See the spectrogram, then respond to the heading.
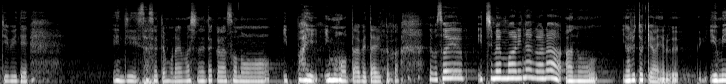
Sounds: people battle cry

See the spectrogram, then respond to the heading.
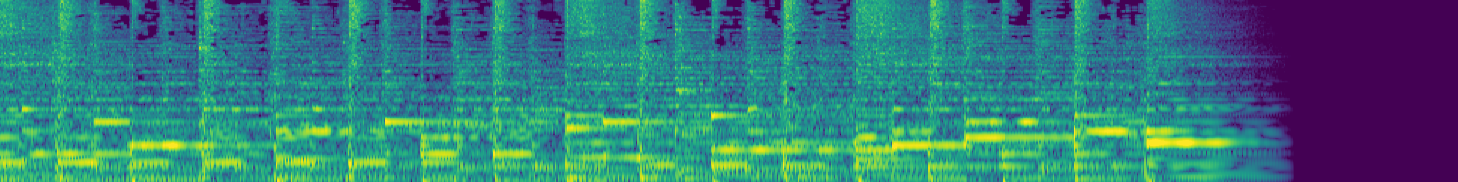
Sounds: Music

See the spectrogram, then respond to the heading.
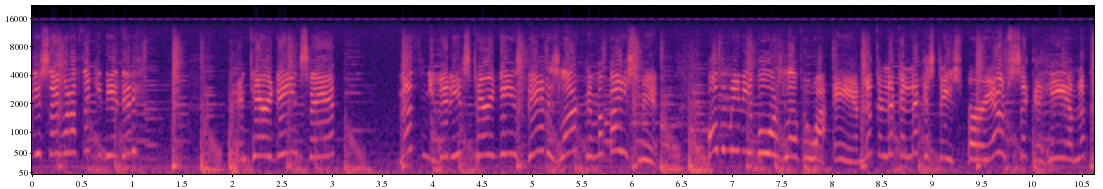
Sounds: Speech, Music

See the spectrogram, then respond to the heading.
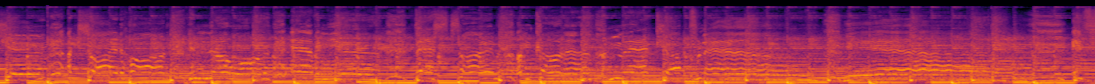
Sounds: Independent music, Music

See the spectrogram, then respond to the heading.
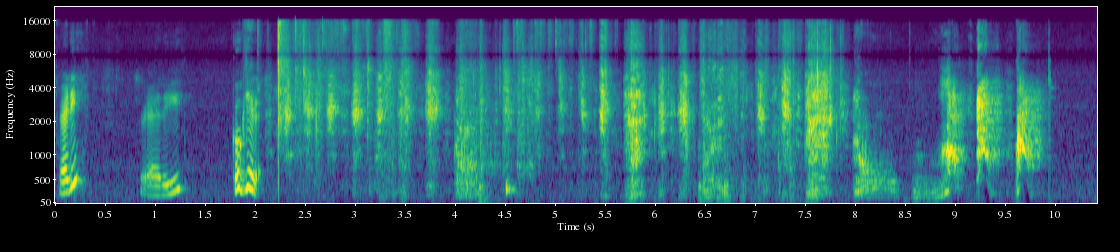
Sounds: Bow-wow, Dog, inside a small room, Speech, pets, Animal, Bark

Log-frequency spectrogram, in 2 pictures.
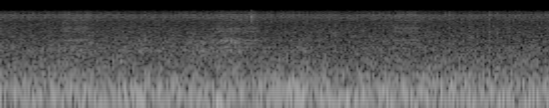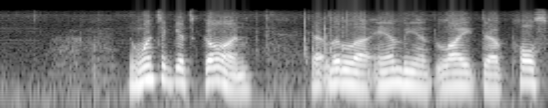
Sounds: Speech

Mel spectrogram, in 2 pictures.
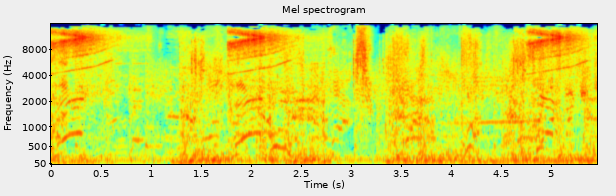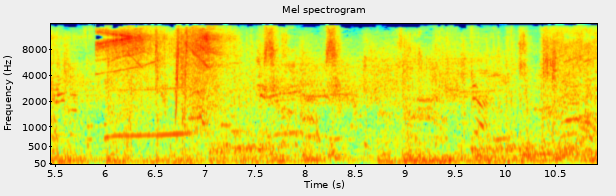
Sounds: Music, Smash

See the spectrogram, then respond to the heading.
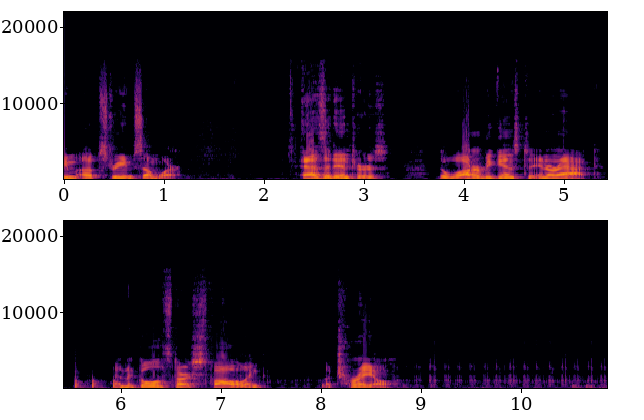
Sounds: Speech, inside a small room

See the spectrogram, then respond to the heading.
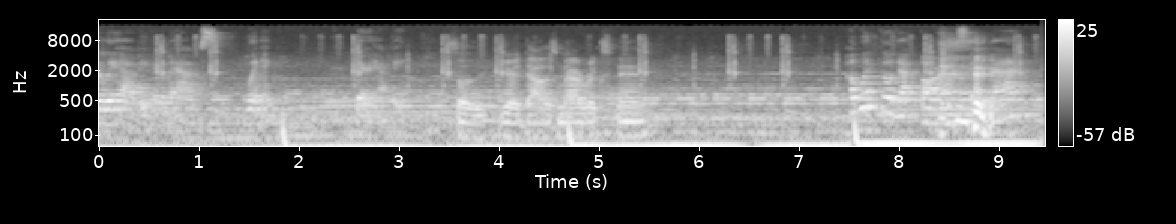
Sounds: Music, Speech

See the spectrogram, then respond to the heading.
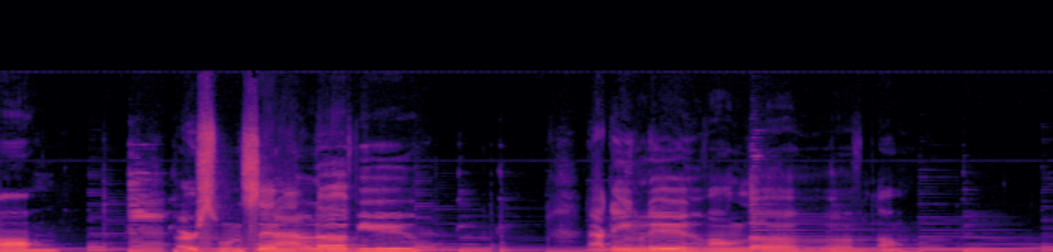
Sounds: Music

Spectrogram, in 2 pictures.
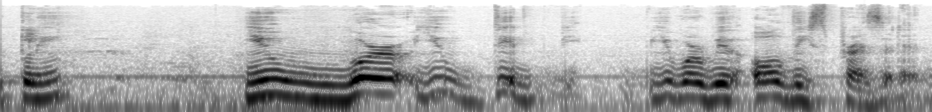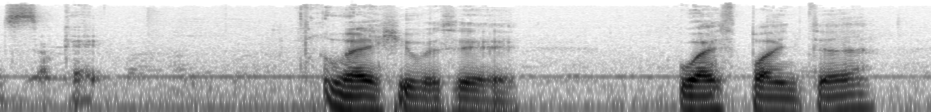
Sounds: Speech

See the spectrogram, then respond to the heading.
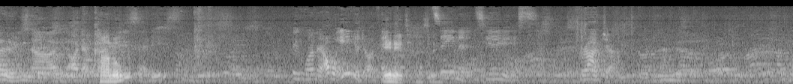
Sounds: Female speech, Speech

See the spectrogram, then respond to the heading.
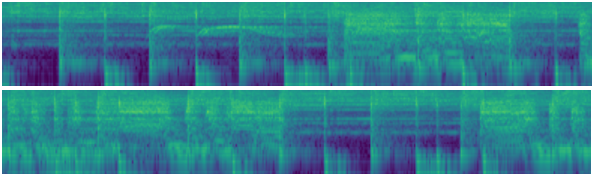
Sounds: Music

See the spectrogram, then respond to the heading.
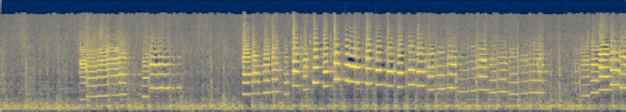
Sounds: playing clarinet

